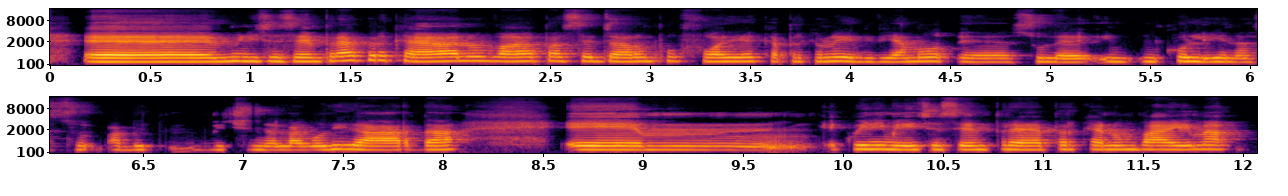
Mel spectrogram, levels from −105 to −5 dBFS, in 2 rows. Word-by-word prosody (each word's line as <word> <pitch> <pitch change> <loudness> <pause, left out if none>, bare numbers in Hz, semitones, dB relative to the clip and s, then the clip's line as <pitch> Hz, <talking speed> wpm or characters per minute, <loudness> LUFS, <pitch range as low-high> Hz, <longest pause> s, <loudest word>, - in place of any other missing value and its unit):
ehm, 210 0 +7
mi 240 0 -1
dice 230 0 -2
sempre: 225 +4 +1
"Eh, - - -3
perché 280 -4 -2 0.2
non 250 0 -2
vai 230 0 +3
a - - -1
passeggiare 235 -2 -2
un 230 - -3
po' 240 +1 -11
fuori?" 225 -1 -1
Ecco 230 -1 -5
perché 215 +1 -10
noi 230 -1 +1
viviamo, 215 +2 -4
ehm, 195 -1 -5
sulle 195 -1 -3
in 210 -1 -8
in 215 -1 -8
collina, 210 -3 -2
sul 205 +2 -15
abit 210 0 -10
mhmm, 200 - -25
vicino 210 0 -10
al - - -3
lago 200 +1 -1
di 235 +3 -2
Garda, 210 0 +2 0.5
ehm, 210 - -2
e - - -17
quindi 235 0 +1
mi 220 -1 0
dice 220 +1 -2
sempre: 215 -1 -1
"Perché 230 0 -4
non 225 +1 -2
vai" 220 -1 +1
ma, 230 0 -2
220 Hz, 200 wpm, -23 LUFS, 210-230 Hz, 0.5 s, ehm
